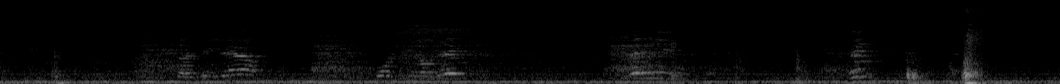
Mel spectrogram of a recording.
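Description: A woman breathing hard with gasps and short voiced, effortful exhales between burpees. Near the end come two thumps, the second the loudest, as her body hits the floor going down into the plank.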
